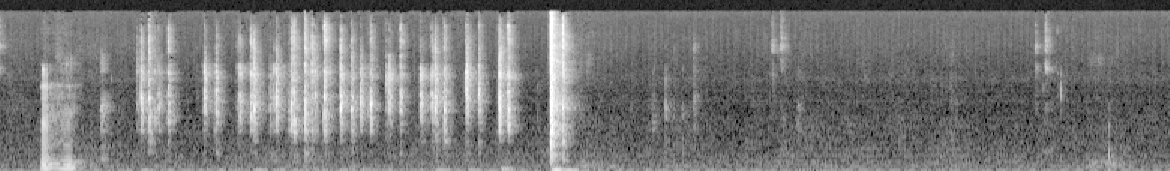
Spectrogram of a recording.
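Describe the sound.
Typing on a computer keyboard to run an online search: a quick, irregular run of many light keystrokes ends in one sharper, louder click, followed by near quiet with a few faint taps.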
